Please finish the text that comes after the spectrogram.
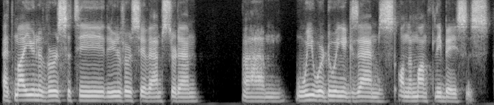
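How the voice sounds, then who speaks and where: Speaking at a moderate pace in a flat, dark, mid-range voice, this twentysomething market researcher from Switzerland answers a casual interviewer's questions. A native Swiss German speaker, he is thoughtful and leans on plenty of fillers.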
